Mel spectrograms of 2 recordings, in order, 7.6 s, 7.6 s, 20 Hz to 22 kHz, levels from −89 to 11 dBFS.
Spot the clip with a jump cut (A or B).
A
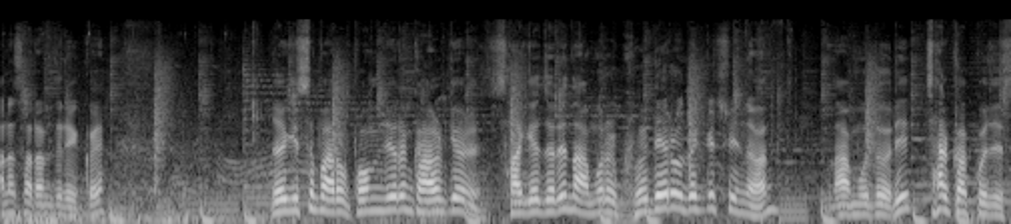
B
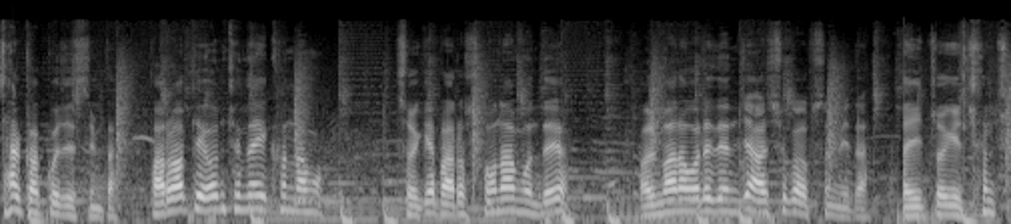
B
